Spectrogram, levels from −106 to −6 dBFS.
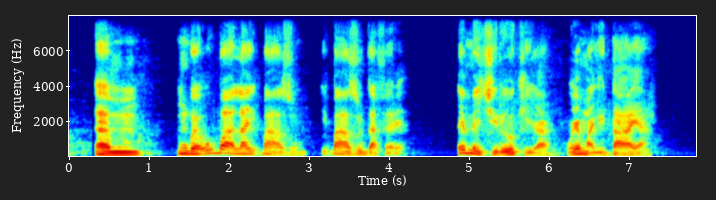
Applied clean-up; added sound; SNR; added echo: none; none; none; none.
